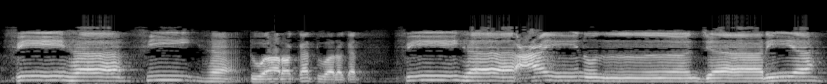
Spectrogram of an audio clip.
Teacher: tahan karena tanwin bertemu jim ikhfa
